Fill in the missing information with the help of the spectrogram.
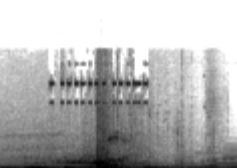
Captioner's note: crash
